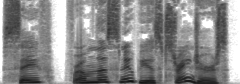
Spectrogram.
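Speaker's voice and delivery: ordinary delivery, nothing marked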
